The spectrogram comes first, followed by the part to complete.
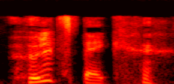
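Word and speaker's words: Hülsbeck: Hulpek.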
